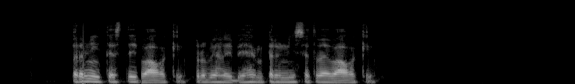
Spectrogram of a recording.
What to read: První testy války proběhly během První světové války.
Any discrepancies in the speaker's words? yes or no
no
